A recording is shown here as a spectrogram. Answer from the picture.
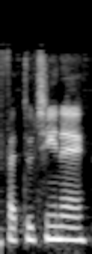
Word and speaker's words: fettuccine: in Italian it'd be fettuccine, so you might hear it differently.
